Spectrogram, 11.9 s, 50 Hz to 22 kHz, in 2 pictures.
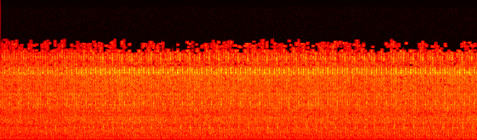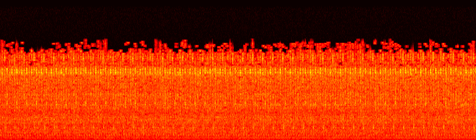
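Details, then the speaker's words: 2002 VW Jetta 1.8T at idle, overdue for a timing belt, after oil was added and the engine run: the clacking heard at startup is much quieter, leaving a light, fast tick of about four per second that is suspected to be the lifters. "it's a really much quieter now got a little plaque from the lifters"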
